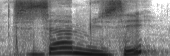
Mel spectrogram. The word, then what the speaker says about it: amuse: Oui, le S entre voyelles, il a les sons de Z.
